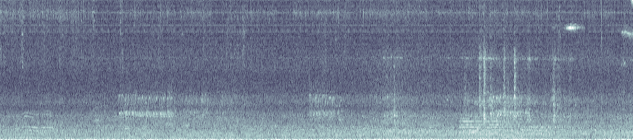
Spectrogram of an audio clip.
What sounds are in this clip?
car horn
